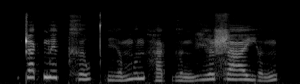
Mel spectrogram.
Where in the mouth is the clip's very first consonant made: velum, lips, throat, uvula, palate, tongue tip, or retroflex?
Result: retroflex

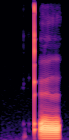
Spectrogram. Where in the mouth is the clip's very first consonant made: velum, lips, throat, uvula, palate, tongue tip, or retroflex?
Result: uvula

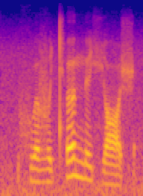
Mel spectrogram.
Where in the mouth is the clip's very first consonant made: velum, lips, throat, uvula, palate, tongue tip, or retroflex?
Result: velum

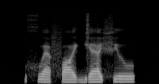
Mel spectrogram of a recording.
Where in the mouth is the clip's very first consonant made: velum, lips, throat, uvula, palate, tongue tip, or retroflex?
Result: velum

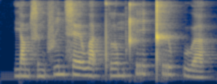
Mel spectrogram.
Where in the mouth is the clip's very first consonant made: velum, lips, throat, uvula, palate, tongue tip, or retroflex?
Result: palate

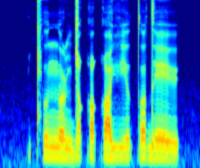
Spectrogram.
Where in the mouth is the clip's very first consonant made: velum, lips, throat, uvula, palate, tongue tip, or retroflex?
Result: palate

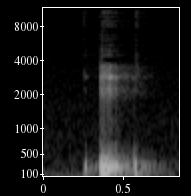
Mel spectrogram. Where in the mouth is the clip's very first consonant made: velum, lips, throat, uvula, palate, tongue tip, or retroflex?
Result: throat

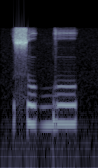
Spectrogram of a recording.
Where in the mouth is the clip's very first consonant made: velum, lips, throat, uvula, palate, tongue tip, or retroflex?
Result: tongue tip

